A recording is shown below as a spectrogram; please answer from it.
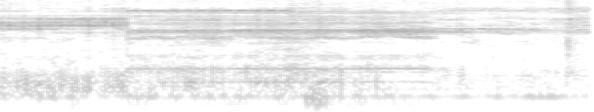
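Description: Near silence: faint outdoor ambience, a low rumble with faint steady high-pitched tones that shift about a second in.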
